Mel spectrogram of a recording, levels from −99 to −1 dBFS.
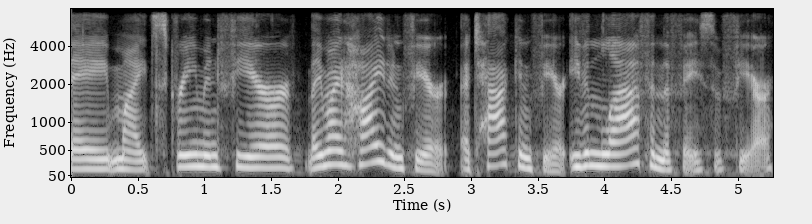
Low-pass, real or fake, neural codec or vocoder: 7.2 kHz; real; none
